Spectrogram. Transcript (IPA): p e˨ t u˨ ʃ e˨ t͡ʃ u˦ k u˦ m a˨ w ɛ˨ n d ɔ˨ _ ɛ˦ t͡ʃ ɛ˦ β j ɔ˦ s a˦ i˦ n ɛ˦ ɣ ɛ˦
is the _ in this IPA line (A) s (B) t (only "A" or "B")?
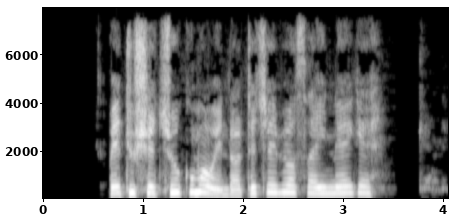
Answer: B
